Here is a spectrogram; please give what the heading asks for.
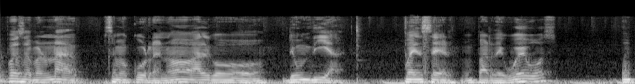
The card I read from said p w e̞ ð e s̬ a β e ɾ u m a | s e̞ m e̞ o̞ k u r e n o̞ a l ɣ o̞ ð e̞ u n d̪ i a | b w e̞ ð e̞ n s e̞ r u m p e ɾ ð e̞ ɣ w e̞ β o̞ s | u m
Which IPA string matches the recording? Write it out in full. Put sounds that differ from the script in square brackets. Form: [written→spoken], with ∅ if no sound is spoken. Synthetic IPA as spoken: p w e̞ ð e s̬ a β e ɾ u [m→n] a | s e̞ m e̞ o̞ k u r e n o̞ a l ɣ o̞ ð e̞ u n d̪ i a | [b→p] w e̞ ð e̞ n s e̞ [r→ɾ] u m p [e→a] ɾ ð e̞ ɣ w e̞ β o̞ s | u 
